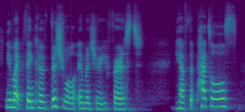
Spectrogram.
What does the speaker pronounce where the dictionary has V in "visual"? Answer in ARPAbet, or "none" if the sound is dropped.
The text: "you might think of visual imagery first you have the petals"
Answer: V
